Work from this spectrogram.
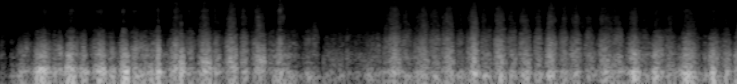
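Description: Fingertips of both hands scratch and squeeze the foam top of a black foam windscreen on a silver condenser microphone. The result is a dense, muffled scratching rustle, mostly low and boomy with little high end, that dips quieter around the middle before picking back up.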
